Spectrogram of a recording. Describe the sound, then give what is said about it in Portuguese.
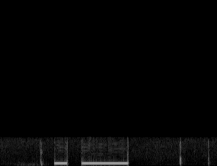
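A phone call breaking up, with two steady mid-pitched tones, a short one and then a longer one, set among faint clicks and brief crackles, quiet overall. “A ligação está cortando, eu não estou conseguindo ouvir o senhor.”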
